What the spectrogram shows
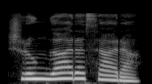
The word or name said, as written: ಶೃಂಗಾರಸಾರ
